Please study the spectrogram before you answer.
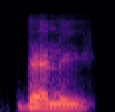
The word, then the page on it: bailee: Indian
